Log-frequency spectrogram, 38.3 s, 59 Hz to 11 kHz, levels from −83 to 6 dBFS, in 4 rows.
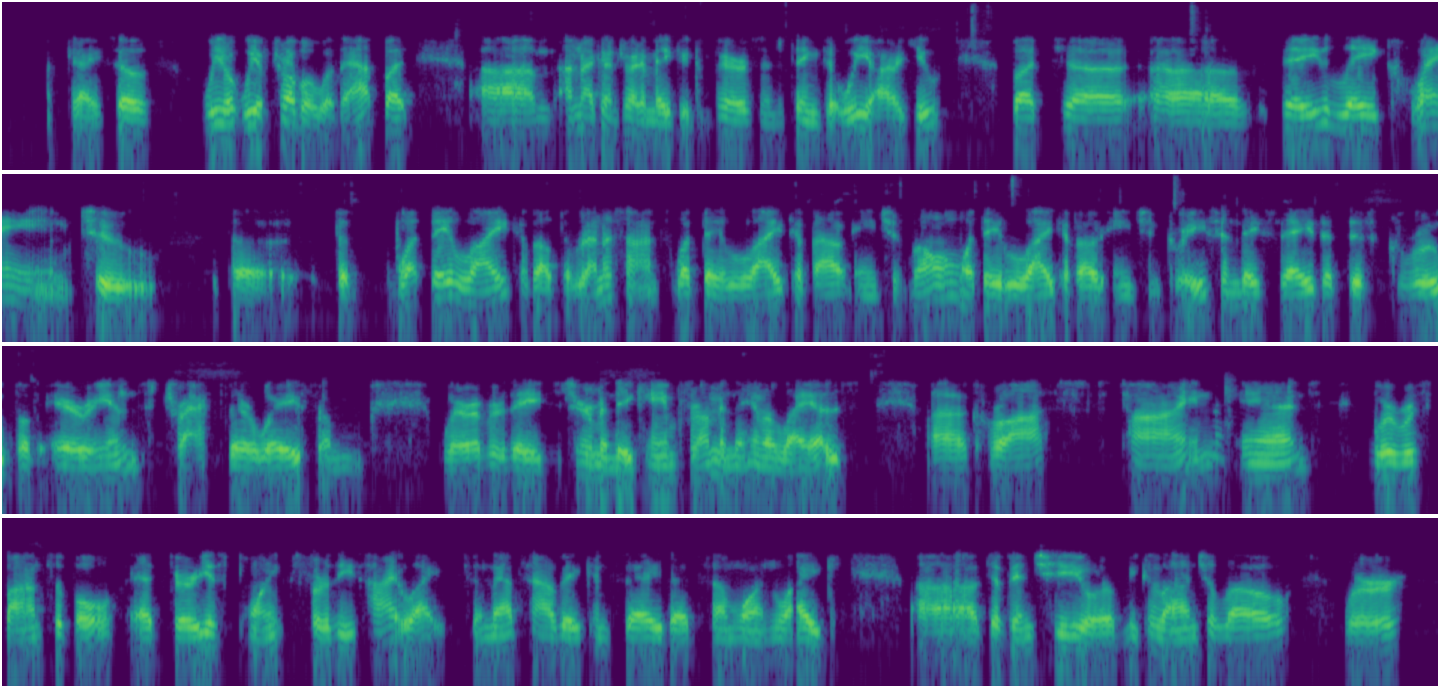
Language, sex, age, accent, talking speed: English, male, 50-69, American, 155 wpm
